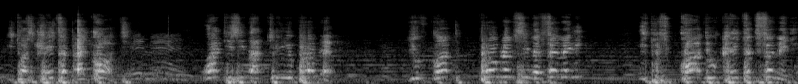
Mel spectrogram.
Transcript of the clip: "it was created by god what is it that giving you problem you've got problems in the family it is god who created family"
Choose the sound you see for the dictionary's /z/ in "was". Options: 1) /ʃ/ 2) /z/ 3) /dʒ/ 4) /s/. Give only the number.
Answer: 4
